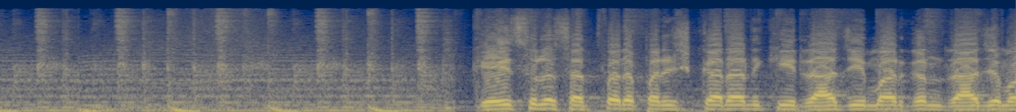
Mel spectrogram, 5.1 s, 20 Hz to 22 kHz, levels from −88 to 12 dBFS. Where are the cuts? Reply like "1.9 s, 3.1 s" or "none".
2.2 s

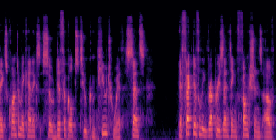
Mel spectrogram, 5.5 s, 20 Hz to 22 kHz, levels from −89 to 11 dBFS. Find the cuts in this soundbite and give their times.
4.1 s

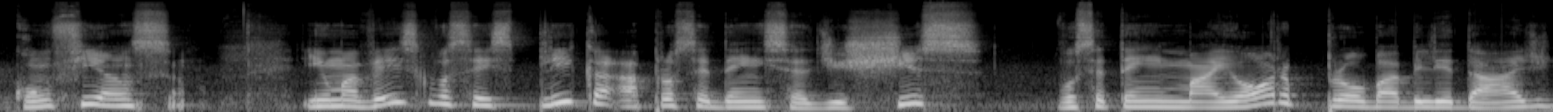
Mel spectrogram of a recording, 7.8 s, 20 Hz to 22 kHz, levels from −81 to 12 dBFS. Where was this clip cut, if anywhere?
none

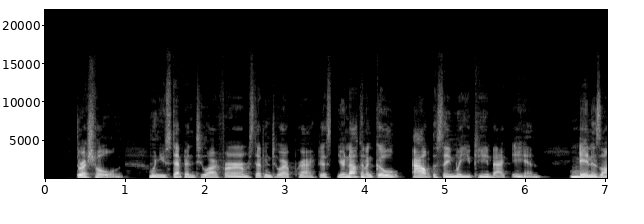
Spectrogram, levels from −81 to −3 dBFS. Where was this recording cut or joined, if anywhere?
1.3 s, 3.6 s

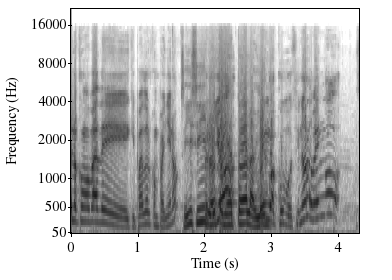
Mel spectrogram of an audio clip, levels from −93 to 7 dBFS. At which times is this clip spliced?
1.6 s, 2.9 s

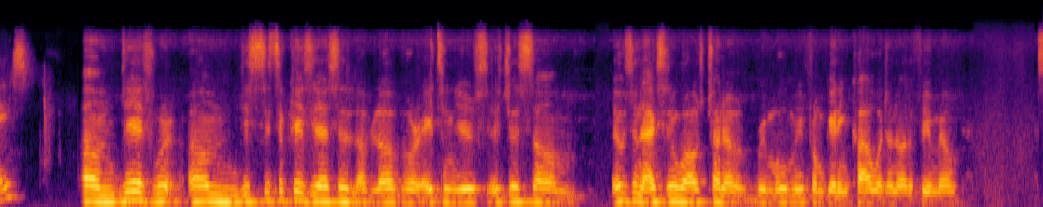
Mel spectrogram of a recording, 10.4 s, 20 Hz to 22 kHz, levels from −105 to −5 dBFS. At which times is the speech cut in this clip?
none

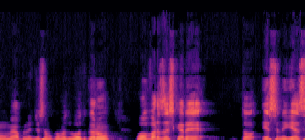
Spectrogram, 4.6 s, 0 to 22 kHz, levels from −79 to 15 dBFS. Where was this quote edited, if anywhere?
none

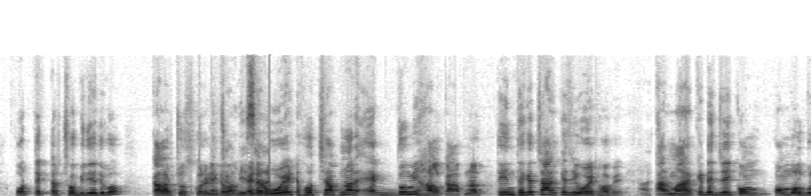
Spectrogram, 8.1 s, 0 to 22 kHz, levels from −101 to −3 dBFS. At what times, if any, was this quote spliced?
2.4 s

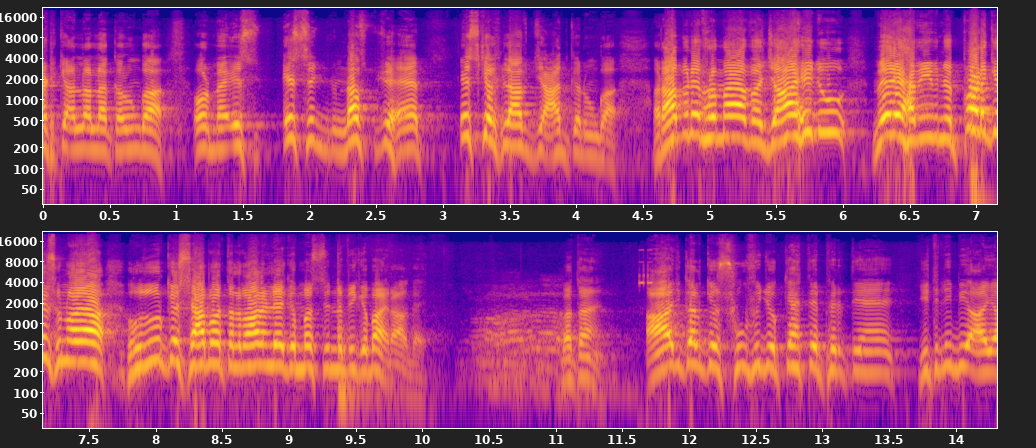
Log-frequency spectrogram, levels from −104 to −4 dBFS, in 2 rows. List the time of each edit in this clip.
11.5 s

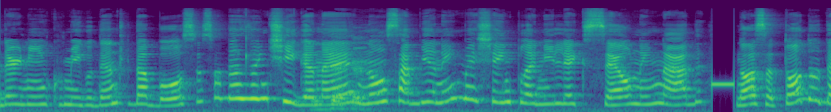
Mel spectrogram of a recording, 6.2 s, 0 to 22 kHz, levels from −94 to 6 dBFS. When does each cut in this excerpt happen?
5.3 s

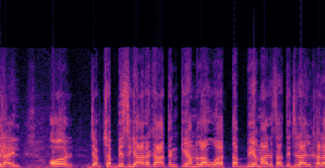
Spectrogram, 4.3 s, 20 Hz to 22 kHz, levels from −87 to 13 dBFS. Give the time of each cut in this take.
none

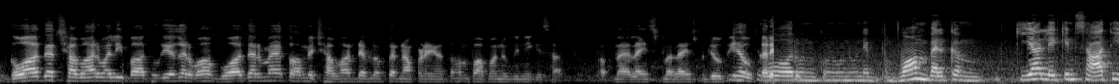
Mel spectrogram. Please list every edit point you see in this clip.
7.7 s

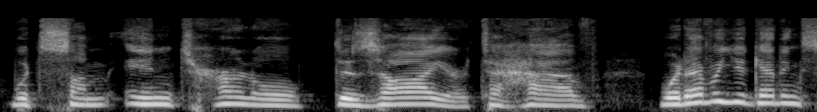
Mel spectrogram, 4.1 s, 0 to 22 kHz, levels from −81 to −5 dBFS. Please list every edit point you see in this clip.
none

